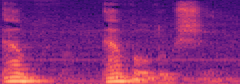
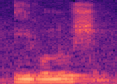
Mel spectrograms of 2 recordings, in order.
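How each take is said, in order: First: The first vowel is a short 'eh' sound. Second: The first vowel is a long 'ee', like 'evil'. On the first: The speaker calls it wrong. "makes you say ev- evolution" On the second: The speaker calls it right. "Englishmen even say it that way"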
